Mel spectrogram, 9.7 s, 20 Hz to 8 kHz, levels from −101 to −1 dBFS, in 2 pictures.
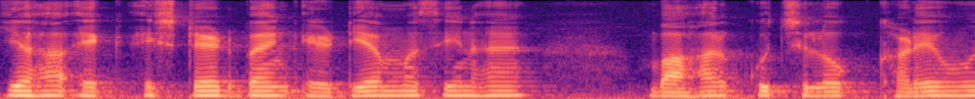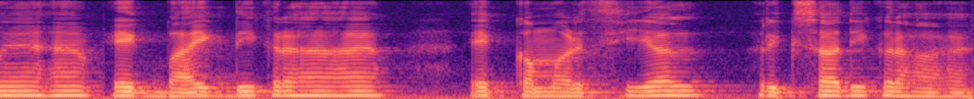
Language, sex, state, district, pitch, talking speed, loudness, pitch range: Hindi, male, Chhattisgarh, Bilaspur, 135 Hz, 150 wpm, -18 LUFS, 125-140 Hz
